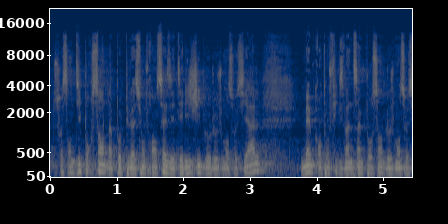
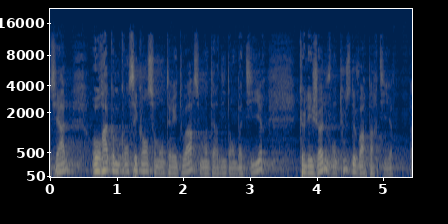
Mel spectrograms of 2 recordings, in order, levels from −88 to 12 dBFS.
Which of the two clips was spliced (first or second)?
second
